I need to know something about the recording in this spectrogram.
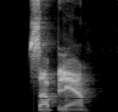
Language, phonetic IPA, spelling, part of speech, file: Russian, [sɐˈplʲa], сопля, noun, Ru-сопля.ogg
- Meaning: 1. (a piece of) snivel, snot (mucus) 2. ping-pong ball flying in close to vertical direction, difficult or impossible to catch 3. brat, worthless, lousy person; wimp, spineless person, weakling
